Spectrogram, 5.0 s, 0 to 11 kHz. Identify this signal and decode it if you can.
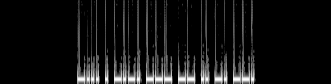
Morse code, heard as a keyed tone, about 34 wpm, 700 Hz. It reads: BECOMING
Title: ING Suffix - Top 100 Words with Base Words 35wpm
